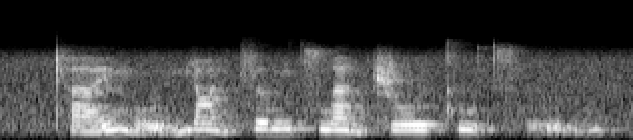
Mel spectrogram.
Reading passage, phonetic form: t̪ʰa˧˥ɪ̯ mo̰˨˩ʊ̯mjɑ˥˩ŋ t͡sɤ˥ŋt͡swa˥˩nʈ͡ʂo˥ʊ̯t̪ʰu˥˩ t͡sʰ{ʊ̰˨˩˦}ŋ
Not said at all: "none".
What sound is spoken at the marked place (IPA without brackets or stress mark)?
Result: ʊ̰˨˩˦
